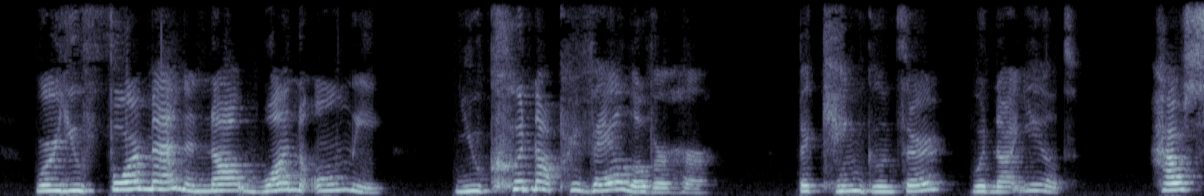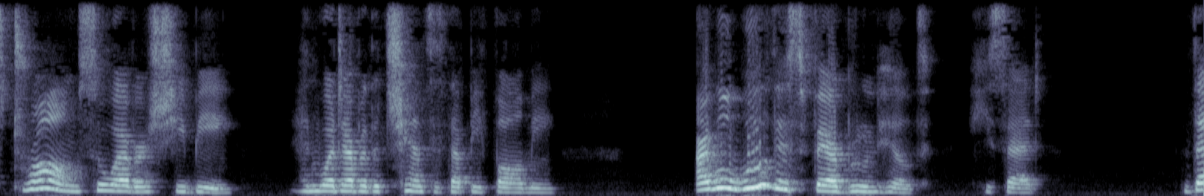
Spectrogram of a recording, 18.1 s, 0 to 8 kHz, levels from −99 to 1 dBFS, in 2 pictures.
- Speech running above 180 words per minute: No, slow, 135 wpm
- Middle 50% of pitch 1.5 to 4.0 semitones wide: No, average, 4.8 semitones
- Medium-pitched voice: No, high, 225 Hz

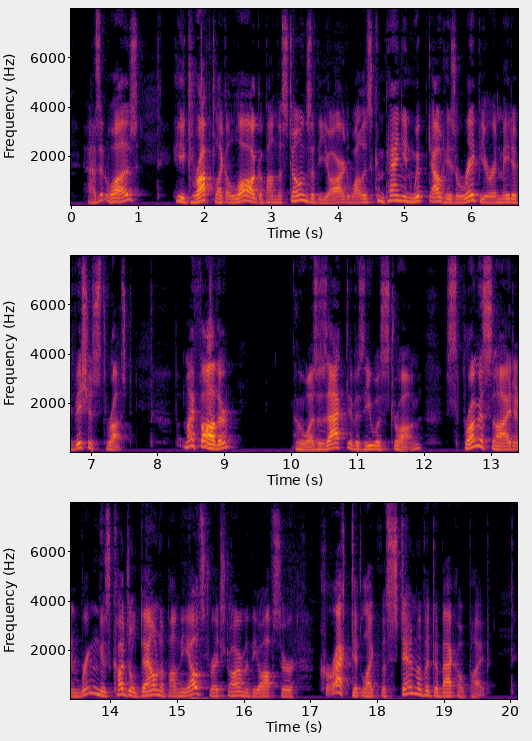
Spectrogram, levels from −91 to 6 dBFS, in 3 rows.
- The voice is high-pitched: No, medium, 140 Hz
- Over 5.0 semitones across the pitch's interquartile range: Yes, wide, 5.5 semitones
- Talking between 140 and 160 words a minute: No, average, 180 wpm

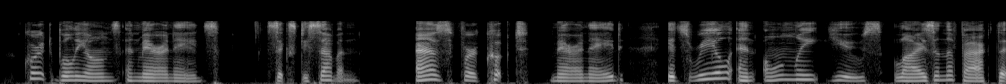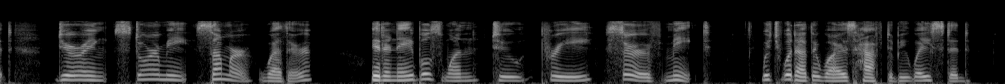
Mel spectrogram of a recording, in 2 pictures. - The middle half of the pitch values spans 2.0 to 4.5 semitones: Yes, average, 3.8 semitones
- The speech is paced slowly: Yes, slow, 110 wpm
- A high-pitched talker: No, medium, 180 Hz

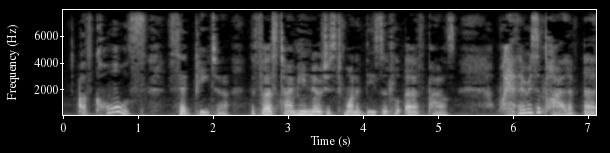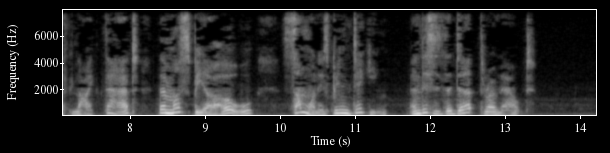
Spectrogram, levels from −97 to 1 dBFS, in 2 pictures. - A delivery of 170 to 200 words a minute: Yes, average, 175 wpm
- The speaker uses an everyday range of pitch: No, wide, 6.4 semitones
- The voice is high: Yes, high, 195 Hz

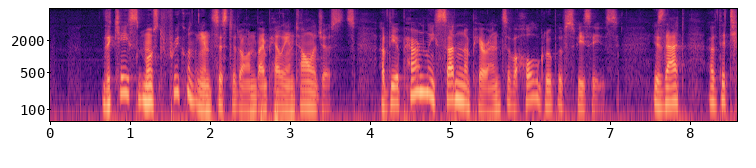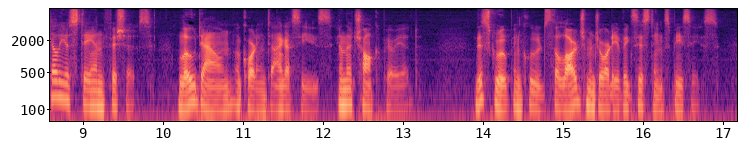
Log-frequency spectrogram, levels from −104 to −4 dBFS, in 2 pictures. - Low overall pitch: Yes, low, 110 Hz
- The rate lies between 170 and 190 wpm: No, average, 150 wpm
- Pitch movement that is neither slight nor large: No, wide, 6.7 semitones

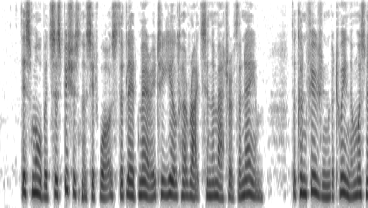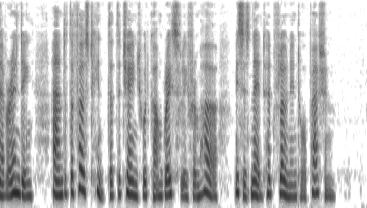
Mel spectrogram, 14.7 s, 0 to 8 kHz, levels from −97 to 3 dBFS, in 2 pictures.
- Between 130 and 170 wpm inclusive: No, average, 185 wpm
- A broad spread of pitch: No, average, 3.5 semitones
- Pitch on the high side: Yes, high, 195 Hz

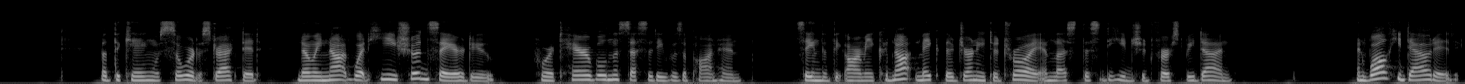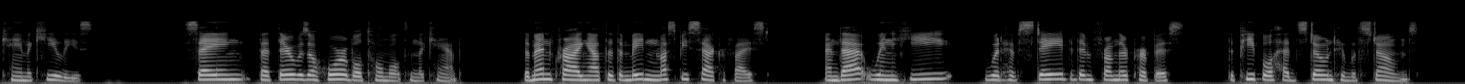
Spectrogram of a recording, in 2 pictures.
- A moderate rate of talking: Yes, average, 170 wpm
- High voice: Yes, high, 200 Hz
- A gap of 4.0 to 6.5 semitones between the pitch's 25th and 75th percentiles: No, average, 3.5 semitones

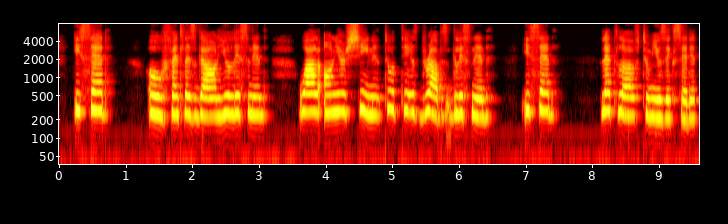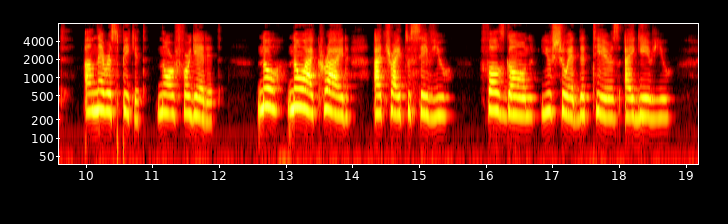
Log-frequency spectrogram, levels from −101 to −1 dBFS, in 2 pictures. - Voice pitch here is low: No, very high, 255 Hz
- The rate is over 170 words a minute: No, average, 150 wpm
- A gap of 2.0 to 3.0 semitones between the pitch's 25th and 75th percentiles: Yes, average, 2.7 semitones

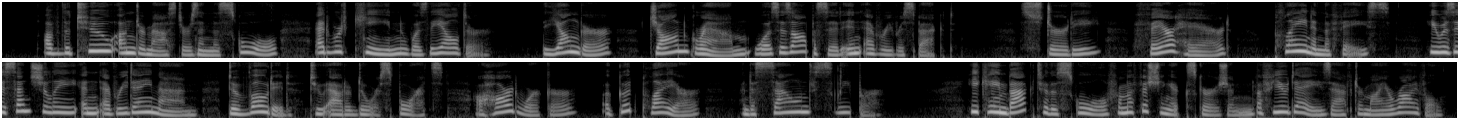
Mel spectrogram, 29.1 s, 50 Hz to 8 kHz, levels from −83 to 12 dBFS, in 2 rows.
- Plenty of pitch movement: Yes, wide, 6.3 semitones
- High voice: Yes, high, 220 Hz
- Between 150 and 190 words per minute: No, average, 140 wpm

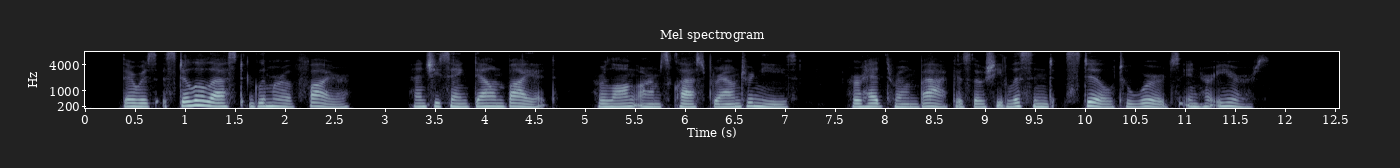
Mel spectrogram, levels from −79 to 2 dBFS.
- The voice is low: No, medium, 170 Hz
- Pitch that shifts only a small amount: Yes, narrow, 2.3 semitones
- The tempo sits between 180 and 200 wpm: No, average, 165 wpm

